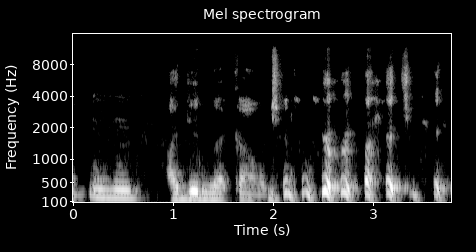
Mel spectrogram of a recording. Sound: laugh

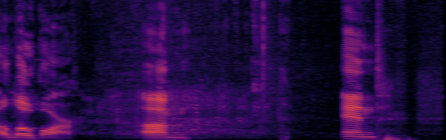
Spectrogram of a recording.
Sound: laughter

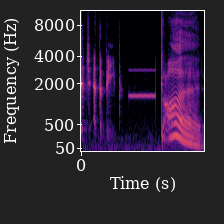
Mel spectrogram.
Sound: answering machine beeps

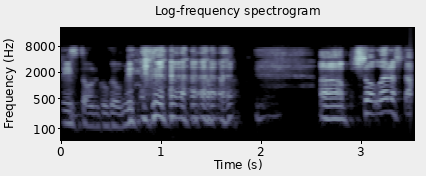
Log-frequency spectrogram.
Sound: both laugh

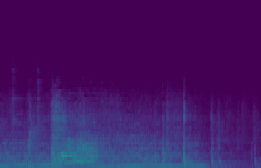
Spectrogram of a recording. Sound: whack

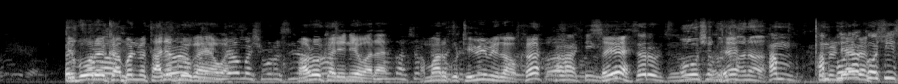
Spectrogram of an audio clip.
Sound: speaking Pashtu

